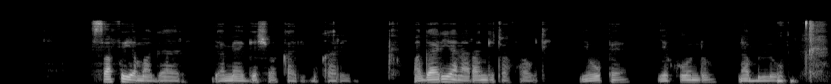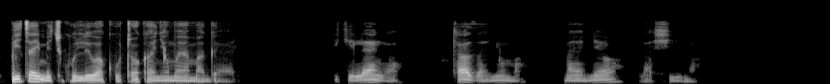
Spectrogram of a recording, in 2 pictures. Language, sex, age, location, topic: Swahili, male, 18-24, Kisumu, finance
